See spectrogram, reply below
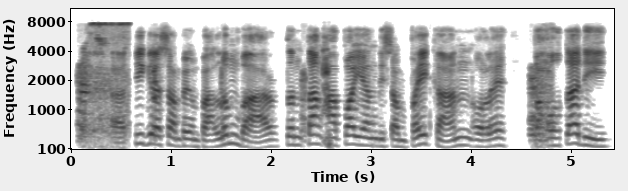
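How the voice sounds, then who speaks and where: A man's voice: a little high, moderate pace, a bit bright, no room sound. A man in an online meeting, making thoughtful, polite suggestions. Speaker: meeting participant. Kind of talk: casual online meeting discussion. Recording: dull lo-fi call audio.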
